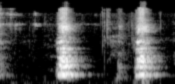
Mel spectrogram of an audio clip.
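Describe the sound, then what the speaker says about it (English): Dogs give two separate barks about a second apart, at a moderate distance and fairly loud, against an otherwise quiet room. "The dogs are barking again."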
